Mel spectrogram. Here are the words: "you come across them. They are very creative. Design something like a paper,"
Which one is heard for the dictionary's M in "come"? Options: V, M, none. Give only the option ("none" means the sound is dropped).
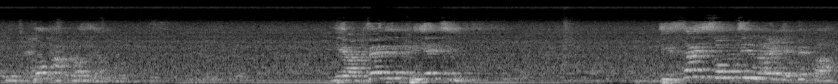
none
